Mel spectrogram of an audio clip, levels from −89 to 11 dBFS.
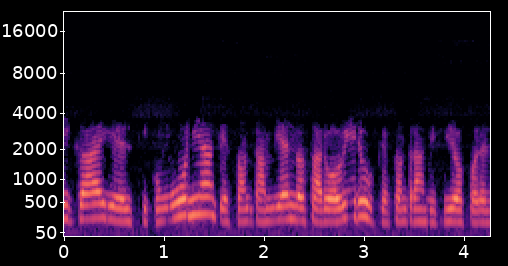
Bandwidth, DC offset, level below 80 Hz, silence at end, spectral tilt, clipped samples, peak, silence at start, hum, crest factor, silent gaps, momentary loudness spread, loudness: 3.5 kHz; under 0.1%; -66 dBFS; 0 s; -9 dB/octave; under 0.1%; -6 dBFS; 0 s; none; 14 dB; none; 10 LU; -21 LUFS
